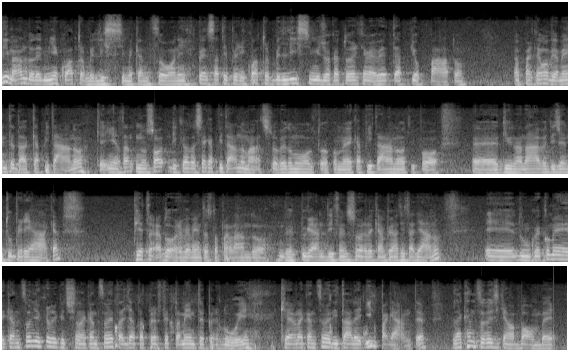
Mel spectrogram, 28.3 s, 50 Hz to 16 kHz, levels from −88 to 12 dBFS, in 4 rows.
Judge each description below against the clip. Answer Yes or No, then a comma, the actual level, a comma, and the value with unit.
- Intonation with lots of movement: No, average, 3.3 semitones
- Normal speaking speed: No, fast, 180 wpm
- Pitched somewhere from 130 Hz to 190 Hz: No, low, 115 Hz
